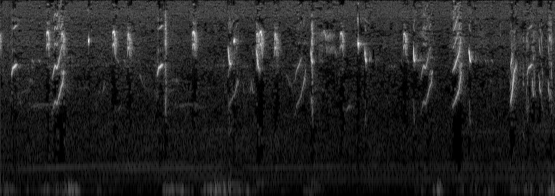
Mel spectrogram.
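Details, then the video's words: High, thin chirps and quick slurred notes from a saffron finch, spaced irregularly over a steady faint hum and occasional low thumps. "Canário da terra fazendo barulho"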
